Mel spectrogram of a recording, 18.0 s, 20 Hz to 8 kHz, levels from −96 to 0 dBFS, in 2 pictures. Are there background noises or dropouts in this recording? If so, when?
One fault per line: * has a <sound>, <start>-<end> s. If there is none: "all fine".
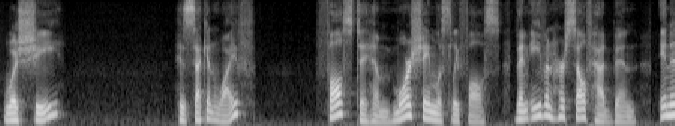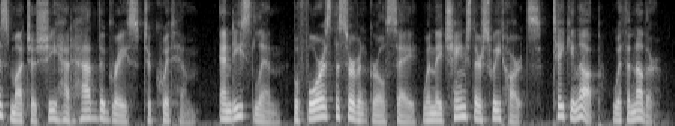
all fine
